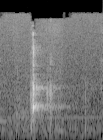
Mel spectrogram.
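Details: A cooing baby trying to fight her hiccups while talking to toys: a single short, sharp hiccup sound in a quiet room.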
